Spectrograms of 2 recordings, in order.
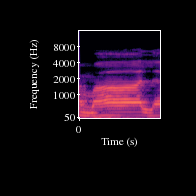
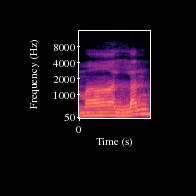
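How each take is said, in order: First: The word ends with a long vowel. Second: The word ends with an n sound. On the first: The reader stops on this word. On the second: The reading continues without stopping.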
